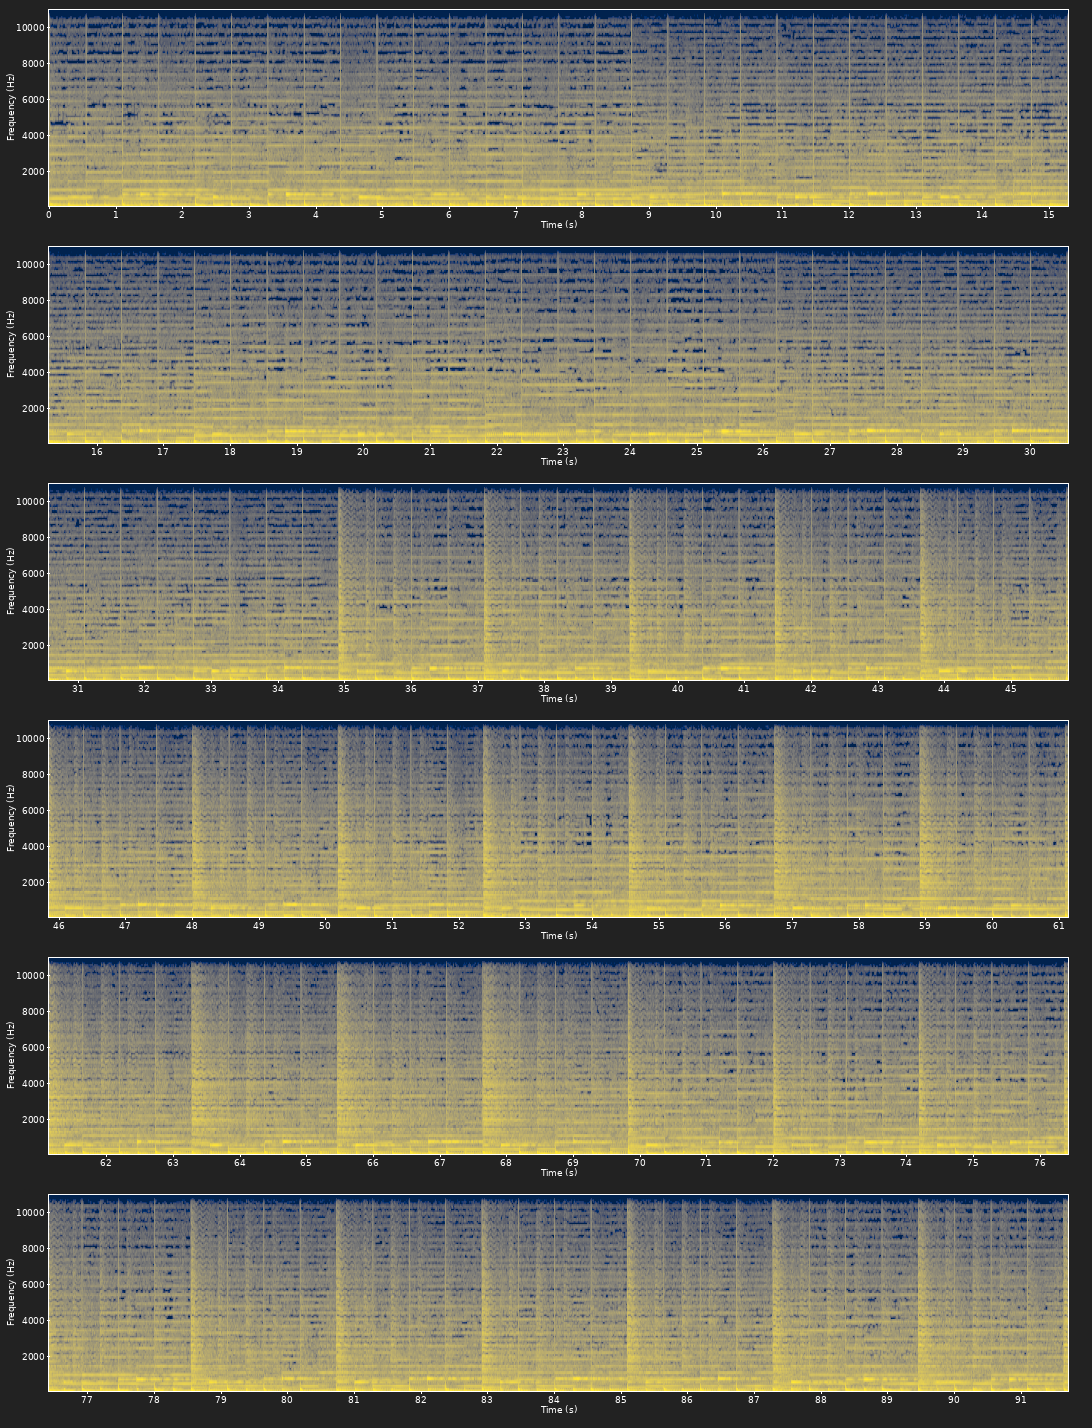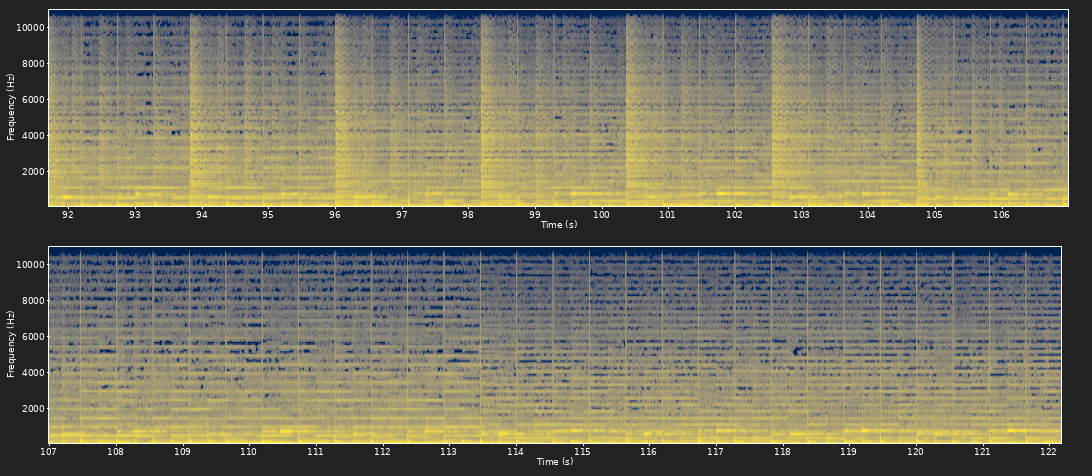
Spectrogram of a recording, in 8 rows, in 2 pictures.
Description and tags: Electropop Base Loop.
Edited in abletonlive,Massive And Sylenth1 synths.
